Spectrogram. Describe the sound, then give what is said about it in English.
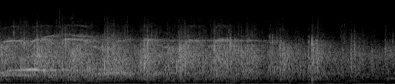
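Applause from an audience welcoming a speaker at a church morning service: a steady wash of many clapping hands that thins slightly toward the end. “Let's give him a hand.”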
